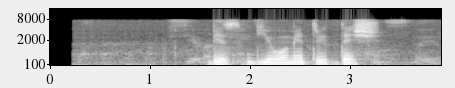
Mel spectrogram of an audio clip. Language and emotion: Russian, neutral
